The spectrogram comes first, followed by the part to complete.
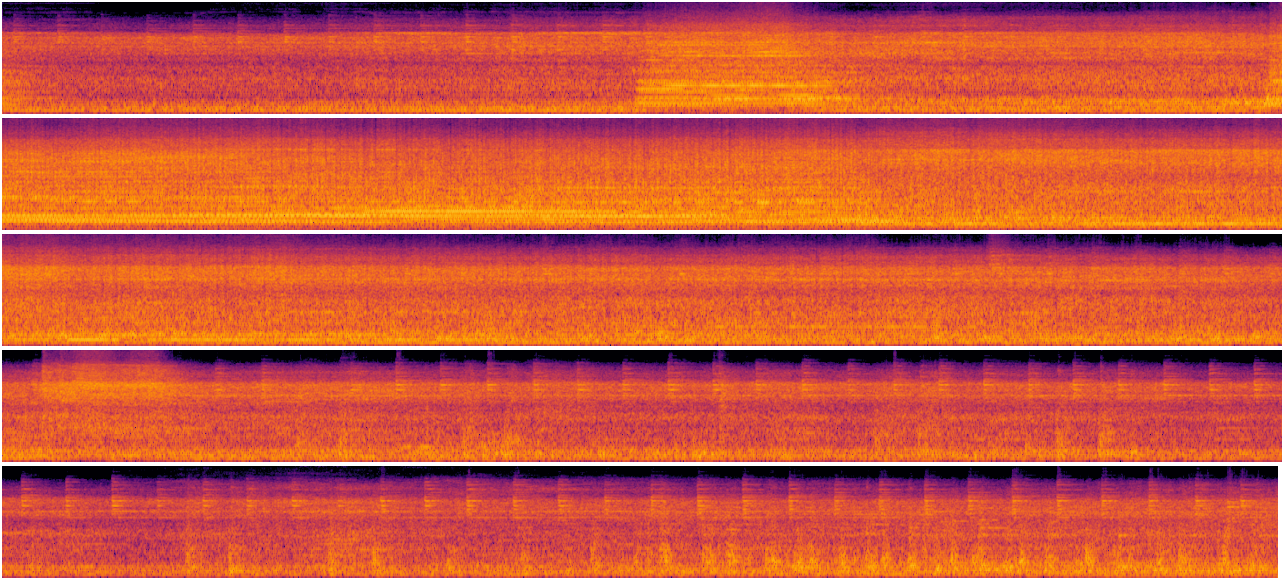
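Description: BNSF diesel freight locomotive air horn sounding a short blast and then a long blast, the closing notes of the grade-crossing signal, as the lead units reach the crossing. Then the locomotives and the freight cars roll past with a steady rumble and the clickety-clack of wheels over rail joints, with a brief hiss about two-thirds of the way through.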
